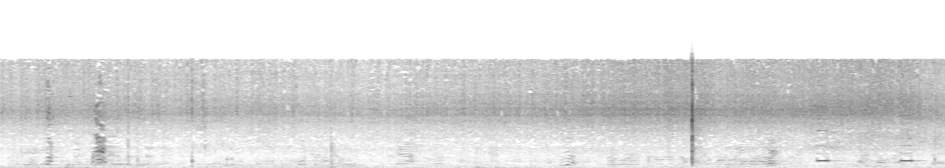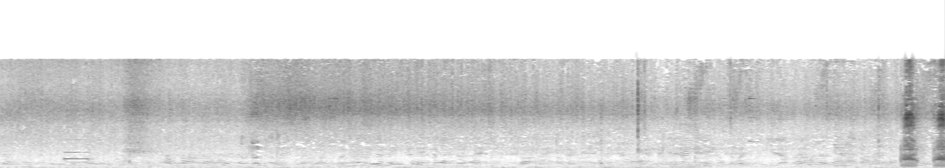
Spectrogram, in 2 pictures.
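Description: A crowd of onlookers chatters and calls out outdoors.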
